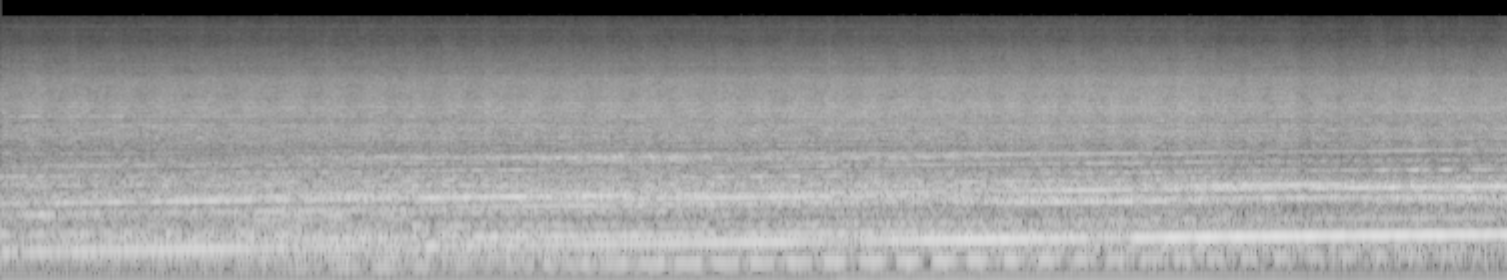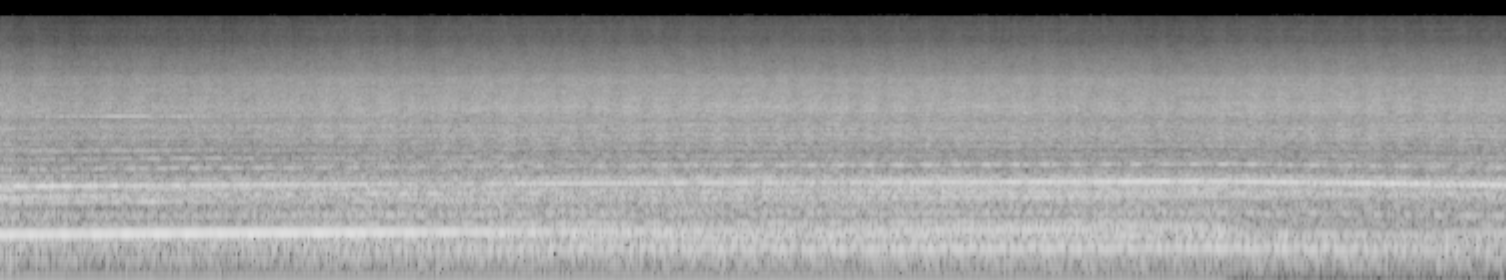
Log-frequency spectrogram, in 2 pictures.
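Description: A Schwalbe G-One Speed gravel tyre spinning on a bicycle rolling-resistance test machine, rolling against a motor-driven drum, with a steady whine. The whine rises slowly in pitch over the first half, then holds steady.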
